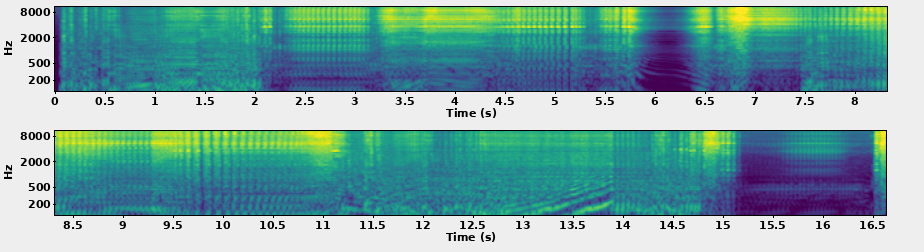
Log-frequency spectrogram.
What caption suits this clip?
This is a processed waveform of an engine. I made it with fruity loops granulizer. Enjoy :)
